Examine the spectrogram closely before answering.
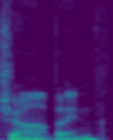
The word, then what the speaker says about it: champing: champing chomping chomping chomping spelled champing but it's pronounced chomping yeah to get into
